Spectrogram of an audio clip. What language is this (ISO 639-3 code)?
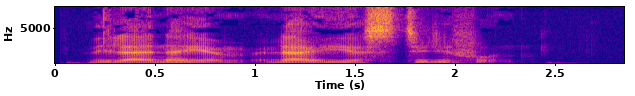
kab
